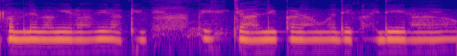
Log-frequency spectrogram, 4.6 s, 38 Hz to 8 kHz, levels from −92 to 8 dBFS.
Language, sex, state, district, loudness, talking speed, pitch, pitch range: Hindi, female, Bihar, East Champaran, -31 LUFS, 185 wpm, 190 Hz, 185-195 Hz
